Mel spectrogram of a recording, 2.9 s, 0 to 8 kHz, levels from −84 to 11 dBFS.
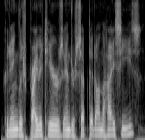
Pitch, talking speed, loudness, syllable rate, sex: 120 Hz, 185 wpm, -15 LUFS, 5.3 syllables/s, male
